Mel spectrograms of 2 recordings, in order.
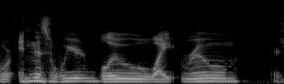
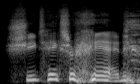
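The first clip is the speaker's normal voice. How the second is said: words bubbling with a real laugh, higher and louder; laughing through it; 6 semitones higher, 9 dB louder, slower than usual. Real, not acted. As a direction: laugh as you tell it. Laughing while telling the swab.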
